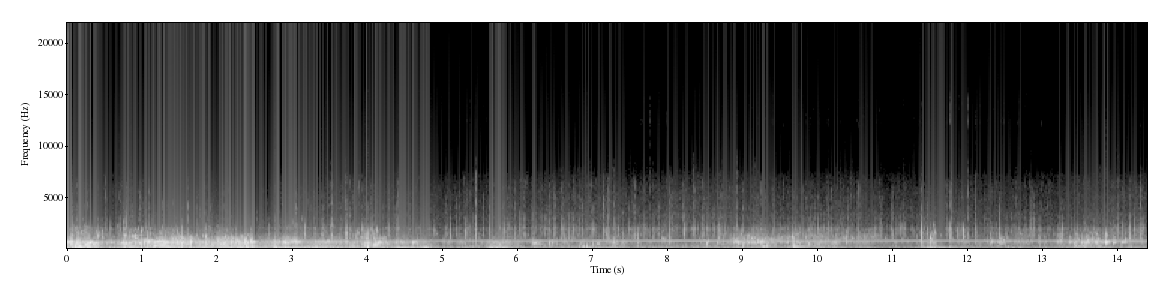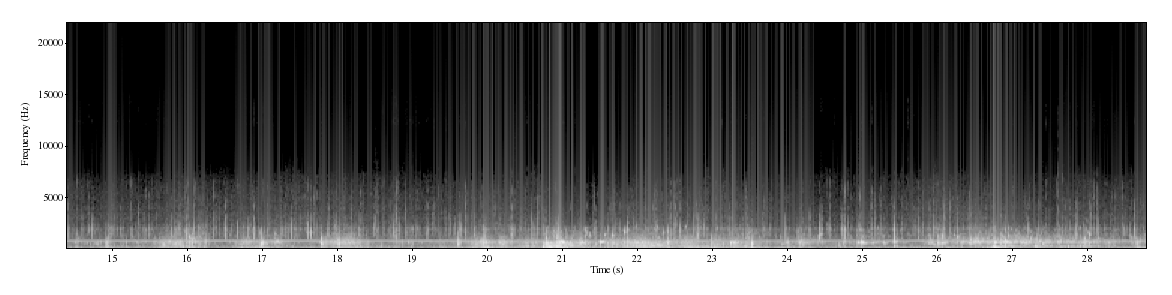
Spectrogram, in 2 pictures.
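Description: Water sloshing and gurgling close to the microphone in irregular swells, with a few knocks and a faint steady whine held throughout.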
